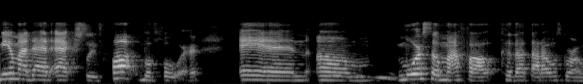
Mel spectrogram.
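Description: A woman with a normal speaking voice and an American accent, at a medium pitch, a moderate pace and ordinary pitch variation. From North Carolina, Piedmont area. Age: young. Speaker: entrepreneur and motivational storyteller. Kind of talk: personal life story in interview.

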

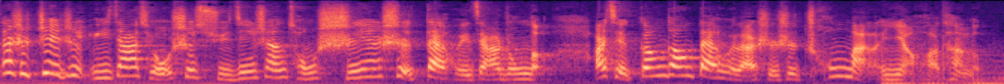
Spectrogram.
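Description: Over noticeable background noise, a woman talks at a fairly quick pace in a high voice that makes very wide pitch swings. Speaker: true-crime podcast narrator. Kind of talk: true-crime narration, scripted storytelling. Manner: measured, even and serious, steady suspenseful storytelling.

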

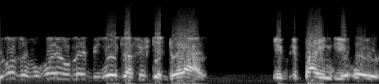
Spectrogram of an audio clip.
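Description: The sound is dry and close with no echo as a man speaks in a Zimbabwean accent. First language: Shona. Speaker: agronomist. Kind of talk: radio interview.

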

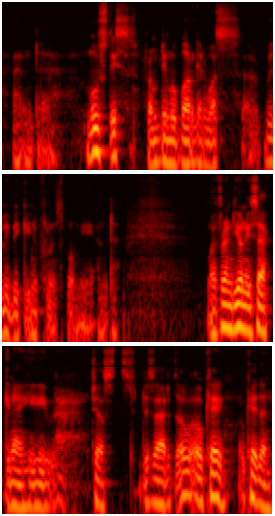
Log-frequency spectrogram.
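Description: At a moderate pace, a somewhat breathy voice with a Finnish accent shows big swings in loudness. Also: man, very deep, low pitch for a man, fairly even intonation. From Finland, Kemi (Sea Lapland). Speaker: metal keyboardist. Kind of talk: interview.

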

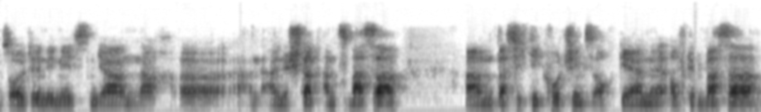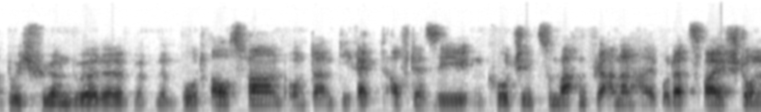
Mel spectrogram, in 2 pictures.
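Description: The intonation of a plain, everyday voice stays fairly even. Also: man. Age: 30s. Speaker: stress coach. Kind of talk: interview.

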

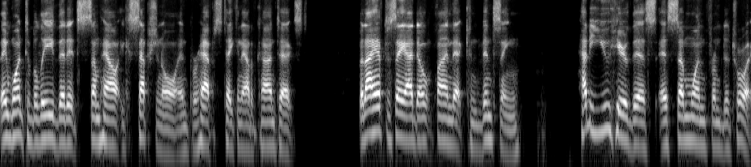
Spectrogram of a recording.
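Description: An ordinary speaking voice, a man with an American accent talks at medium pitch and a moderate pace with ordinary pitch variation on a very clean recording with a silent background. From Arkansas, US South. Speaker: university administrator and podcast host. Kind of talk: podcast discussion with book reading.

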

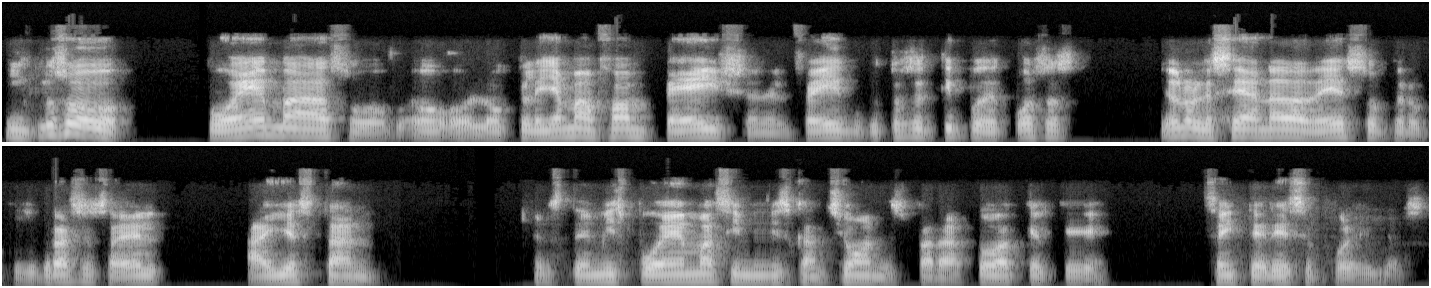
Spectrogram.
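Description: Speaking at a moderate pace, a man has a medium pitch and ordinary pitch variation. The sound is dry and close with no echo, over a quiet background. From Mexico, Tamaulipas (Ciudad Madero). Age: 60s. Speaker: poet. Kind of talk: interview. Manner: halting, many repetitions.

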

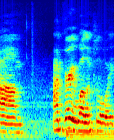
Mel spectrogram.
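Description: Noticeable background noise and audible room echo surround a woman speaking at a fairly low pitch. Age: 40s. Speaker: first date on a podcast. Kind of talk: casual chat.

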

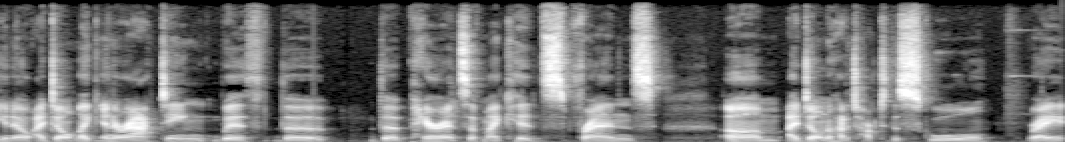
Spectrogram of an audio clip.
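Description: A woman with a very deep, low pitch and an American accent speaks at a fairly slow pace with monotone, flat intonation in a very clean recording with a silent background. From US South, near Atlanta, Georgia. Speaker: communication coach. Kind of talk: casual interview chat.

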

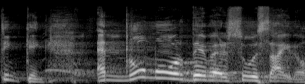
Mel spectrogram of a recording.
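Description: A man's high-pitched, animated voice with very wide pitch swings and music in the background. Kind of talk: sermon. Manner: animated, urgent preacher cadence, calling the crowd to respond.

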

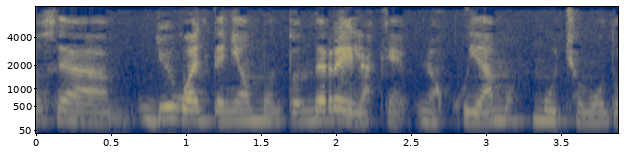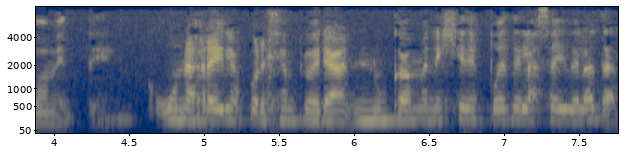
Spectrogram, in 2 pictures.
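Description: Flat and monotone in intonation, the voice comes across somewhat breathy. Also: woman. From Chile, Valparaíso. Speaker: author and traveler. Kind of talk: interview, casual chat.

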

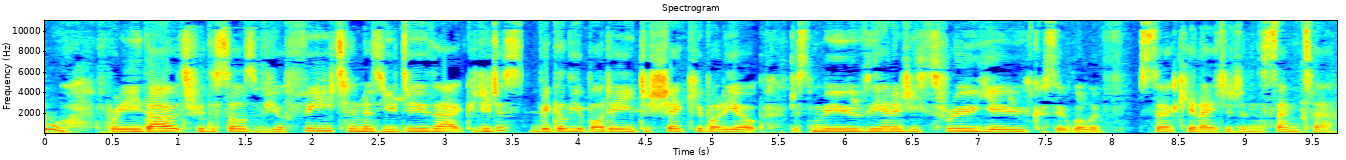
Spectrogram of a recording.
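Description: Against noticeable background noise, a woman talks at a fairly high pitch with monotone, flat intonation. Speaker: spiritual group leader and meditation guide. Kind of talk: guided meditation, slow and hushed. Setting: Facebook Live video stream. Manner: slow, soft-spoken, soothing.

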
